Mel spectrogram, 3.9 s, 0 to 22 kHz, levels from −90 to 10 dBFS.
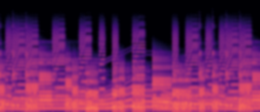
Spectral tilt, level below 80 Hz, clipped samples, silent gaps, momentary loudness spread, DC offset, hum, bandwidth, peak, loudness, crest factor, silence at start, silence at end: -7 dB/octave; -40 dBFS; under 0.1%; none; 2 LU; under 0.1%; none; 11 kHz; -8 dBFS; -22 LUFS; 14 dB; 0 s; 0 s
